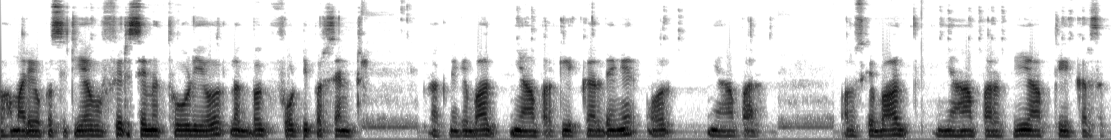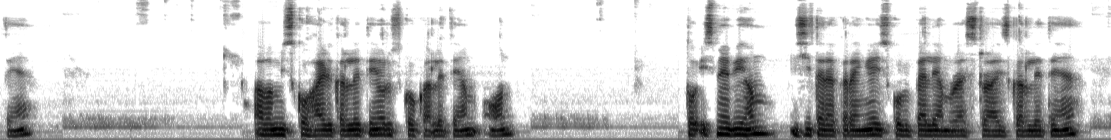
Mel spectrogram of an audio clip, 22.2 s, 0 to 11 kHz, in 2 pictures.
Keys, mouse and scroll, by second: 1.5 click, 5.7 click, 7.1 shift+click, 8.0 click, 9.3 click, 13.1 click, 14.7 click, 16.1 click, 17.4 click, 19.7 right click, 21.4 click.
